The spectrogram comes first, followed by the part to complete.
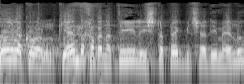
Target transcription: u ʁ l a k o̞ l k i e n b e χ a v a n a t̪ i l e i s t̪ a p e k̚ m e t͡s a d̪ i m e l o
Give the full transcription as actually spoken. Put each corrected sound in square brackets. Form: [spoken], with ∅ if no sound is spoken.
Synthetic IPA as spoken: u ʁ l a k o̞ l k i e n b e χ a v a n a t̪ i l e i [ʃ] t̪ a p e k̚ [b] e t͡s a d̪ i m e l [u]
